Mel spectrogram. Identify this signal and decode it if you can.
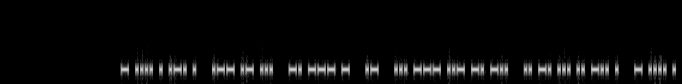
Morse code, heard as a keyed tone, about 52 wpm, 700 Hz. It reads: THERE WAS NOT A SOUND INSIDE THE
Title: Sentences from Top 1000 Words - Review Part 6 - 50wpm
